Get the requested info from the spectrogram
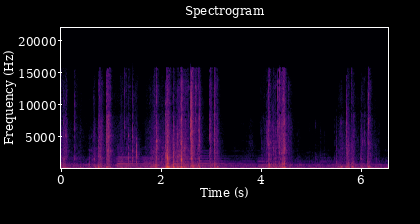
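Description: Rummaging through a pencil case: pens and small tools clicking and clattering in irregular bursts, in a search for a missing slicing tool.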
